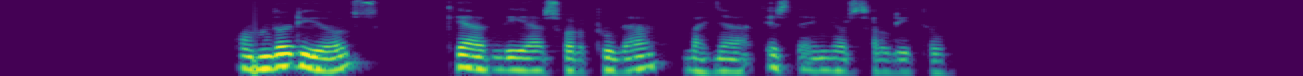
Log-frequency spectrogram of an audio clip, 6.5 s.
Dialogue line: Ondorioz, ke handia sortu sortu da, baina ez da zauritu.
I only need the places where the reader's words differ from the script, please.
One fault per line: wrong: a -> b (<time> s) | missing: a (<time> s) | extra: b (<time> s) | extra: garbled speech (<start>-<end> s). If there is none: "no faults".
missing: sortu (3.1 s)
extra: inor (4.1 s)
